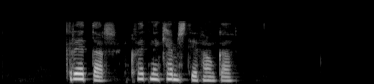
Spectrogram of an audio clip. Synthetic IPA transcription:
kɾɛːt̪aɾ̥kʰvɛt̪nɪcʰɛmst̪jɛθawŋkaθ

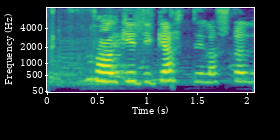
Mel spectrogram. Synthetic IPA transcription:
θaðcɛːt̪ɪcɛr̥t̪ʰːɪlaðst̪œɥð

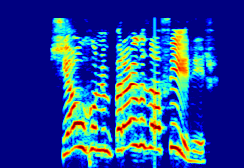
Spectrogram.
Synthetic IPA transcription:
sjaːwɦɔnʏmpɾɛɣðafɪːɾɪɾ̥

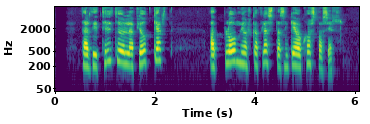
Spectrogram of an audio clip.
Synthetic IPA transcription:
θaɛɾ̥θit̪ʰɪlt̪ʰœɣʏlɛɣafljoːwt̪cɛr̥t̪ | aðploːwmjɔl̥kaflɛst̪asɛmcɛːvakʰɔst̪awsjɛɾ̥

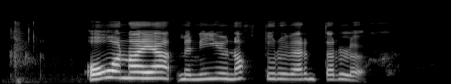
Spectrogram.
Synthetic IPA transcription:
oːwanaːjamɛðniːjʏnaht̪uɾʏvɛɾmt̪aɾlœːx

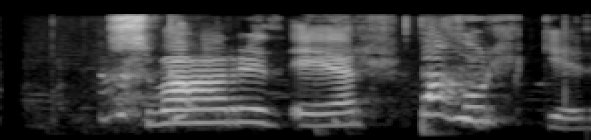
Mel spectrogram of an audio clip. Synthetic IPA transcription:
svaːɾɪðɛɾ̥ʊl̥cɪ

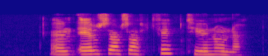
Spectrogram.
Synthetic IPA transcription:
ɛnɛɾʏsjavsaht̪fɪm̥t̪ʰiʏnuːna

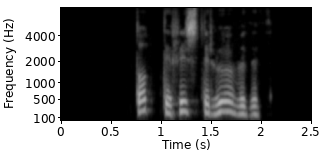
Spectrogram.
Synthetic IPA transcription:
t̪ɔt̪ːɪɾ̥fɪst̪ɪɾ̥hœːvʏðɪθ

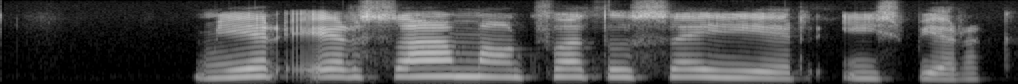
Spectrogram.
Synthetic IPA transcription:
mjɛɾɛɾ̥saːmaukʰvaːðθuseːjɪɾispjœɾak

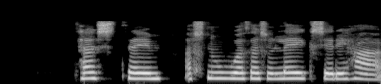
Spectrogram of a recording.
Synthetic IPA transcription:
θʰɛst̪θejm | a̰snuwaθɛsʏmlejksjɛɾiɦaː

